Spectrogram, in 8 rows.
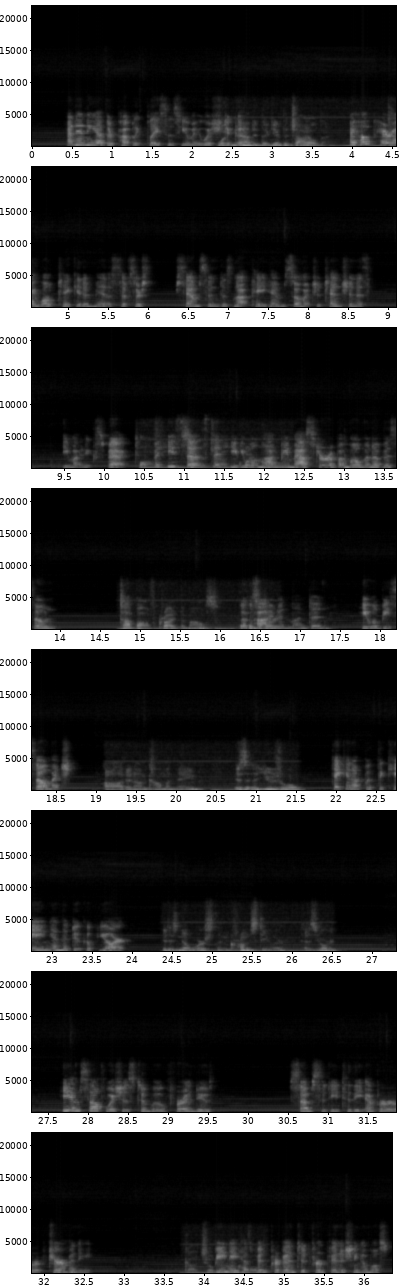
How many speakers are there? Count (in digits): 2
